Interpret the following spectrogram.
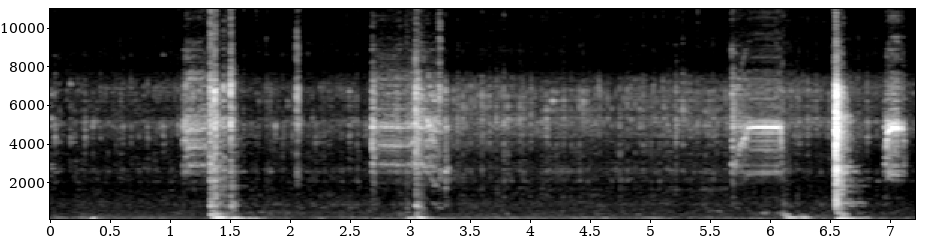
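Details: L-Twoo Ae wireless-to-cable rear derailleur shifter on a 9-speed cassette, run on the app's 10-speed setting, after adjusting each gear: short whirring servo bursts with light clicks, each shift quick and clean; working properly.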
